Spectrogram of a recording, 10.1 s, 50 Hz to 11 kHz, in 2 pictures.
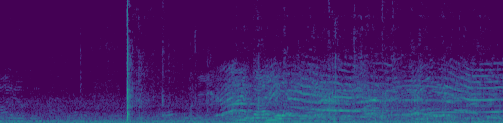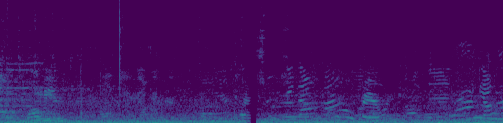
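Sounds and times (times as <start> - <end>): bat striking ball: 1.2 - 1.7
spectators cheering and yelling: 2.1 - 5.6.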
